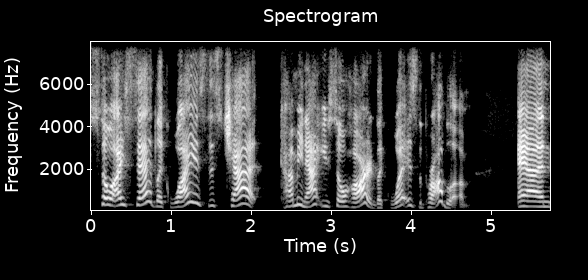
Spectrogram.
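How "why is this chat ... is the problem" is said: usual speaking voice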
